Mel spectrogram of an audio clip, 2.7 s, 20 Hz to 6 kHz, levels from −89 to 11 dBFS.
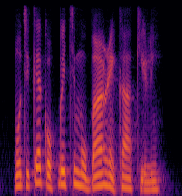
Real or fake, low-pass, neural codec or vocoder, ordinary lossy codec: fake; 5.4 kHz; codec, 16 kHz, about 1 kbps, DyCAST, with the encoder's durations; none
